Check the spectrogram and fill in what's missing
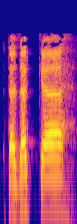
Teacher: هذه ليست هاء، هذه ألف مقدار حركتين، وأترك المجال للحرف الألف ينطلق ولكن بدون هاء في نهاية الكلمة، لا نقول تزكى، فلا تأخذ نفس، خذ نفس بعد أن تقف من الكلمة تزكى كاء وهكذا. · Term: حرف المد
